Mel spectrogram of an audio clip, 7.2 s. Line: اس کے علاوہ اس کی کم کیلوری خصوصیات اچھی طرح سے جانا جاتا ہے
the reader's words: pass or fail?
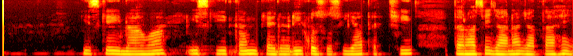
pass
